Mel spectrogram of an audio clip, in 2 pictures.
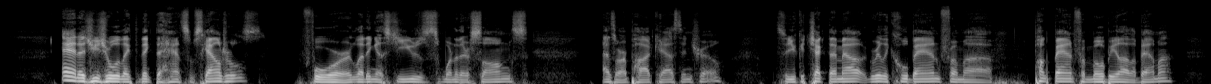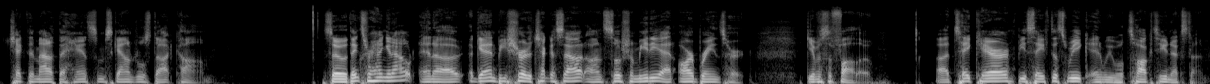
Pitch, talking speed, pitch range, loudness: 120 Hz, 210 wpm, 110-135 Hz, -22 LUFS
